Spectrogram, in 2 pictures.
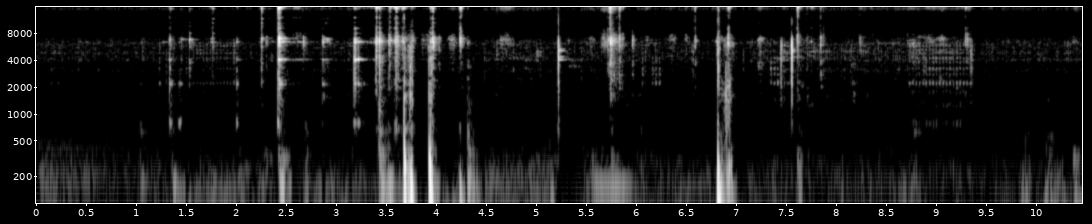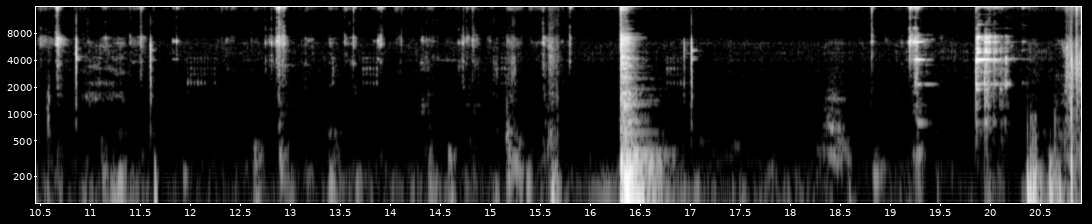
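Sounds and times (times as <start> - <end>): light clicks and rattles: 1.1 - 17.1
loud metal clunk: 16.3 - 16.8.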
